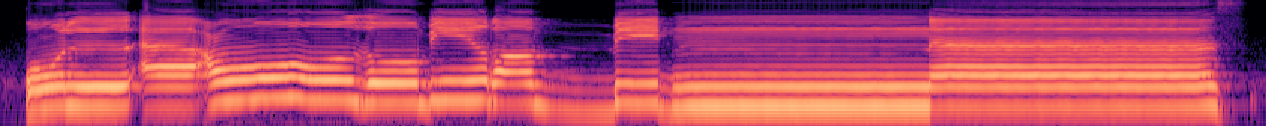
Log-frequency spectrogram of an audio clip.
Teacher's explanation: ada birabbin Nas nunnya ada tasdid maka di situ harus ditahan ditahannya Berapa lama ditahannya tiga ketukan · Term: gunnah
